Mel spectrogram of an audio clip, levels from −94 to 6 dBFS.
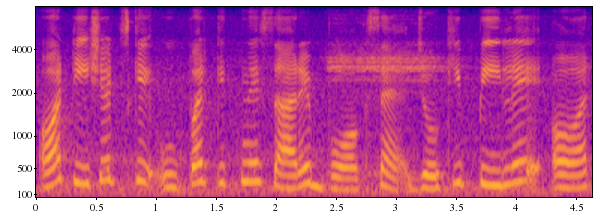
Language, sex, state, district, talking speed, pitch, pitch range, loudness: Hindi, female, Punjab, Kapurthala, 155 wpm, 255 Hz, 200-285 Hz, -18 LUFS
